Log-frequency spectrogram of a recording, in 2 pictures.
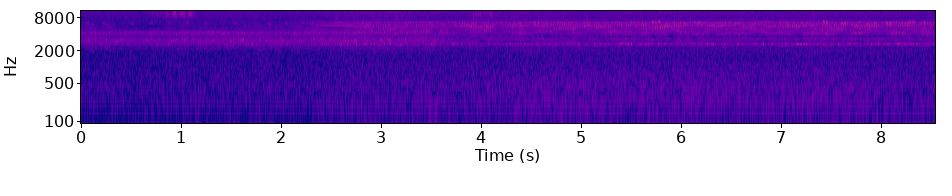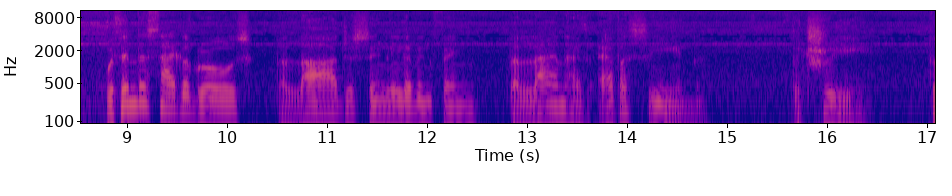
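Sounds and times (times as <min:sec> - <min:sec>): insect chorus drones: 0:00.0 - 0:17.0.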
